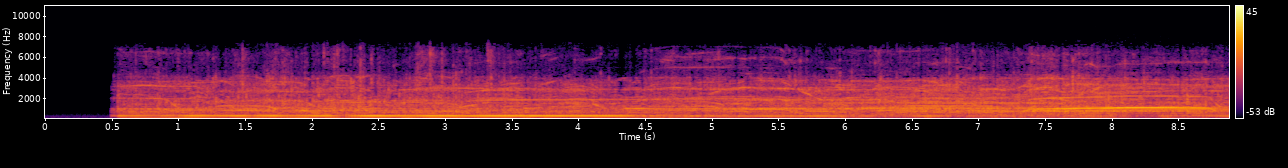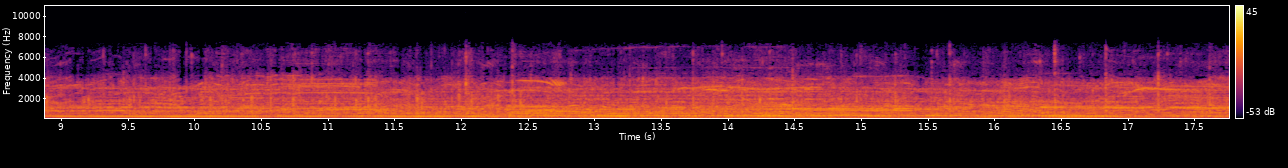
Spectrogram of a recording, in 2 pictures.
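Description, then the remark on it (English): A large crowd cheers and whoops loudly and continuously, a dense wall of overlapping voices and shouts with a steady low tone running beneath, swelling slightly partway through. “The crowd's going wild.”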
